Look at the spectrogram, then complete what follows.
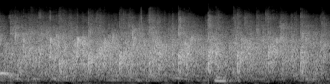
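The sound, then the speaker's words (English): A crowd applauds steadily for a few seconds, a dense, even wash of many hands clapping at once, loud and continuous with no pauses, with faint voices mixed underneath. “Yeah, we're preaching to the choir a little bit, but we definitely got more clapping on the kind of crisis type.”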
